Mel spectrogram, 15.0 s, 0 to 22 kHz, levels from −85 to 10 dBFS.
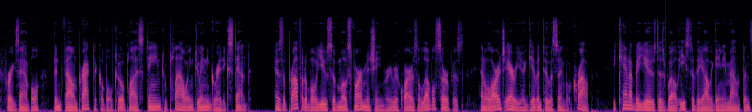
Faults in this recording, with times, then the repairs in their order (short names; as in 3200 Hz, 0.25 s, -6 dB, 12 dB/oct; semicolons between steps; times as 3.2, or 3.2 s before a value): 2.26 pop -24 dBFS
13.32 pop -17 dBFS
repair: de-click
